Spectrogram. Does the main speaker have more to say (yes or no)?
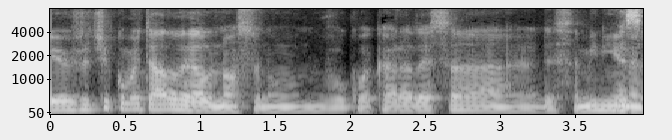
yes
